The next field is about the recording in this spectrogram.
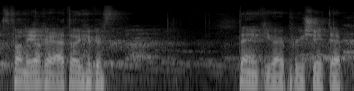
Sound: speaking softly

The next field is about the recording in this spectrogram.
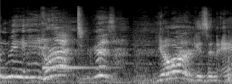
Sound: electronic bell chimes

